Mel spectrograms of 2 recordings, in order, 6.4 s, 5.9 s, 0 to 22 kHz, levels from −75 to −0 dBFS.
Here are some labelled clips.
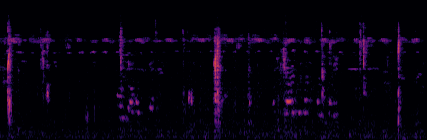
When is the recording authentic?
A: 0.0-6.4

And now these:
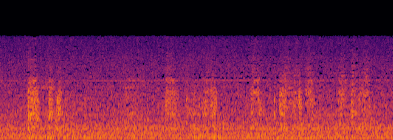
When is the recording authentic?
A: 0.0-4.8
